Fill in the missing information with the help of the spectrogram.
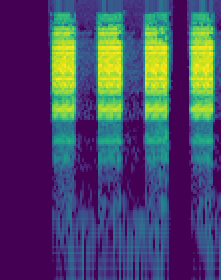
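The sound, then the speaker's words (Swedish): An alarm clock rings in four loud, evenly spaced electronic bursts, each a harsh, high-pitched buzzing beep about a quarter second long, waking a sleeper, with no voices. “Jag vaknade av att väckarklockan ringde.”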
